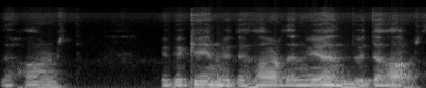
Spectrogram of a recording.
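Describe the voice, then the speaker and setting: A man leading a guided meditation, giving instructions in short, sparse phrases with long pauses between them. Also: lowish voice, level tone, a little mellow, reverberant, poor audio.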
